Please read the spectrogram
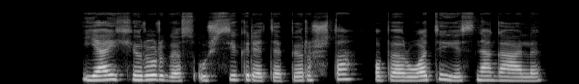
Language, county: Lithuanian, Kaunas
